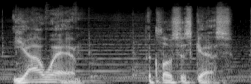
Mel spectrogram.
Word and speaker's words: Yahweh: Today, scholars believe the original pronunciation of YHWH was Yahweh. Why? Because it fits with Hebrew grammar and names like Eliyahu, Elijah, Yeshayahu, Isaiah, and others that preserve the Yah sound.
